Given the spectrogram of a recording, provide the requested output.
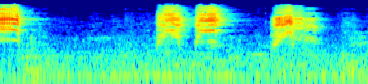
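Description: A young sun conure gives harsh, raspy screeches in short bursts, with brief pauses between them.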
